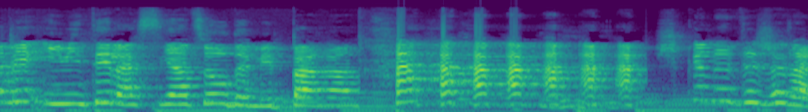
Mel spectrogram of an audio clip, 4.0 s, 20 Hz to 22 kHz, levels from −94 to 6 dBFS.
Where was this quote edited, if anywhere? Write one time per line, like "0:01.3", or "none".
none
